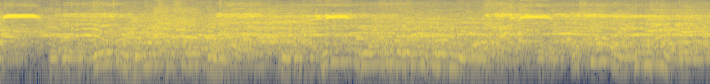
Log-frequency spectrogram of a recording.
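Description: Swimmers splash and kick hard through the water.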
